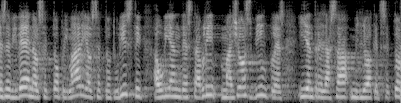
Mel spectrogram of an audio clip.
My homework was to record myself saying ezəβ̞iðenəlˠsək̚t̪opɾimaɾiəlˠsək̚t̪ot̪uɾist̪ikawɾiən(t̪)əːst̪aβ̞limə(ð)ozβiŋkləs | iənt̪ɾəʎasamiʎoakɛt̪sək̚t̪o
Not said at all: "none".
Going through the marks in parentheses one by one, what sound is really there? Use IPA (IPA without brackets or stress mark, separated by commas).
d̪, ʒ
